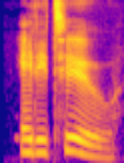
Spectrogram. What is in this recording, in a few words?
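"eight two", English, female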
